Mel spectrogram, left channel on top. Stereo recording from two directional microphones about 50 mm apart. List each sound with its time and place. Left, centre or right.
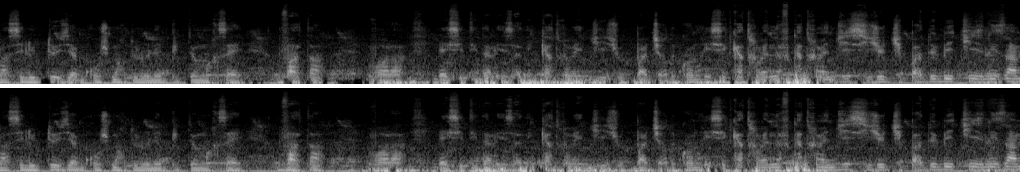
0.0 s speech: left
